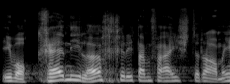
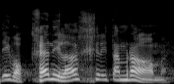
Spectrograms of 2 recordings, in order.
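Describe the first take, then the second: First: Firm insistence. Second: Higher, louder, breaking into a laugh; louder insistence. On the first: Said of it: "ich habe gesagt". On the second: To the installer, a louder laughing refusal. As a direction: push the refusal harder, laughing. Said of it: "Dann kann er sagen". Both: Retold or imitated.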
